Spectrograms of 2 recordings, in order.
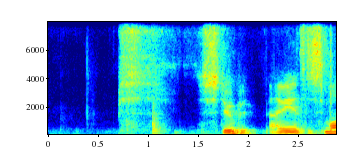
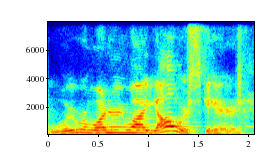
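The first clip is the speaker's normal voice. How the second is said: laughing reply; 6 semitones higher, 5 dB louder than usual. Retold or imitated. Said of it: "we were like".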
